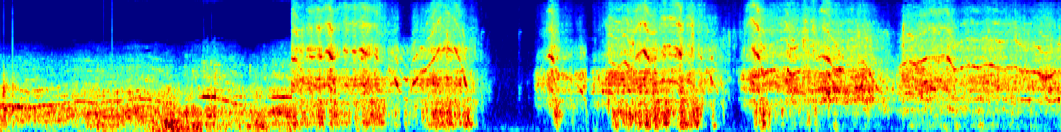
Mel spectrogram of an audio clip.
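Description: Traxxas Summit RC truck's electric motor and drivetrain whining, the pitch wavering up and down with the throttle as it crawls over rocks, with water splashing from the tyres. About three seconds in the sound turns brighter and noisier, and it drops out suddenly for about half a second near the middle.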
